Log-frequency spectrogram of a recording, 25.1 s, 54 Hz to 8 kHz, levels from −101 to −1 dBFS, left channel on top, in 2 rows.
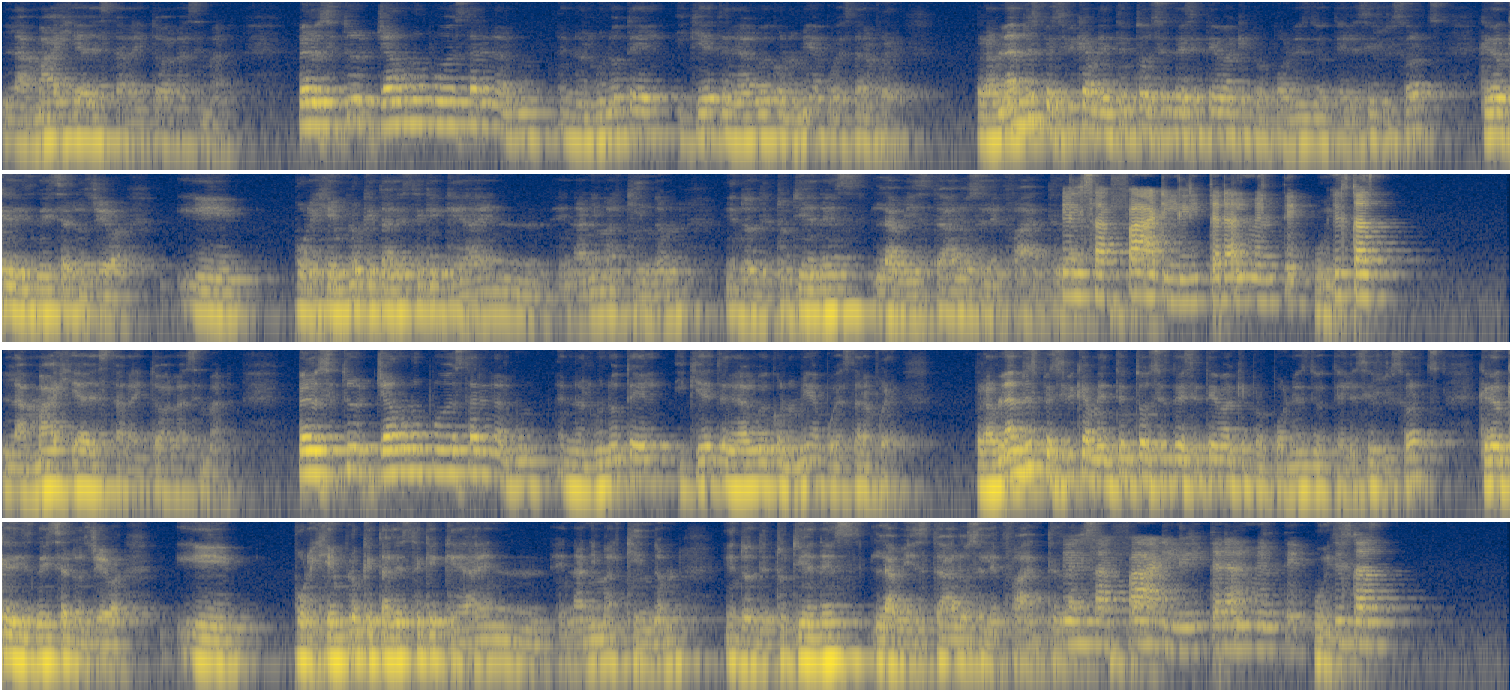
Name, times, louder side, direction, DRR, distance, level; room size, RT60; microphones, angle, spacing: voice 1, 0.0-1.9 2.5-7.5 8.1-11.9 12.3-13.7 14.0-14.5 15.0-18.3 18.6-21.6 22.0-22.1 23.5-23.7, right 4 dB, 55° right, 4 dB, 0.4 m, -21 dB
voice 2, 21.4-23.4 23.7-24.0, left 4 dB, 70° left, 6 dB, 0.4 m, -23 dB
2.4 x 2.4 x 3.5 m, 0.75 s
head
